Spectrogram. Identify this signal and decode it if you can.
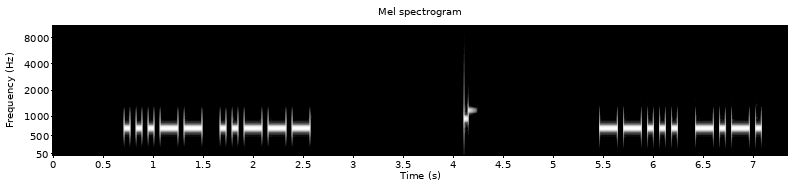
Morse code, heard as a keyed tone, about 20 wpm, 700 Hz. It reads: 32 7C
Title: Two Letter-Number Combinations - 20wpm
